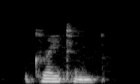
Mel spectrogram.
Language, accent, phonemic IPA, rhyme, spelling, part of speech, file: English, Southern England, /ˈɡɹeɪtən/, -eɪtən, greaten, verb, LL-Q1860 (eng)-greaten.wav
- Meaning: 1. To become great or large; increase; dilate 2. To become great with child; become pregnant 3. To make great; magnify; enlarge; increase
